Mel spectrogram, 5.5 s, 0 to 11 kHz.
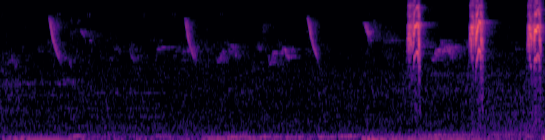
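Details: Long-tailed shrike (cendet) singing 'bongkar 3 isian', a display of three learned fill-in songs: thin downslurred whistles at first, then three loud harsh chips at the end.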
